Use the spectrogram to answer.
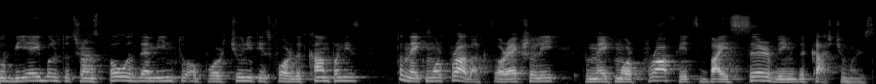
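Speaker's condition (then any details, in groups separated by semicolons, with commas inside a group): No condition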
